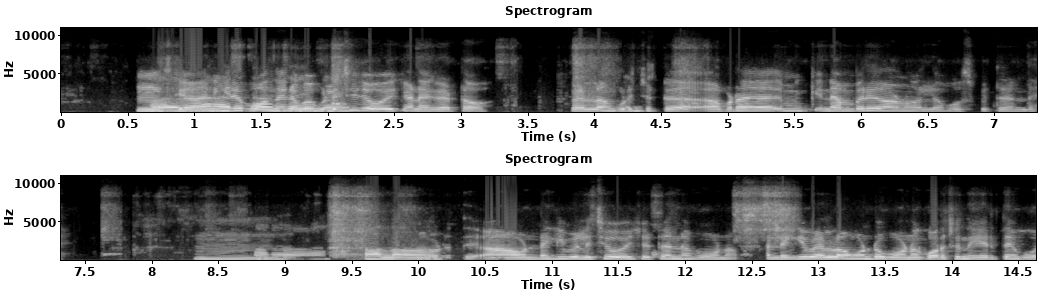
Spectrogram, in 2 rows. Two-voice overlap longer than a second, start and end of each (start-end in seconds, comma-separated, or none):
0.7-2.2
